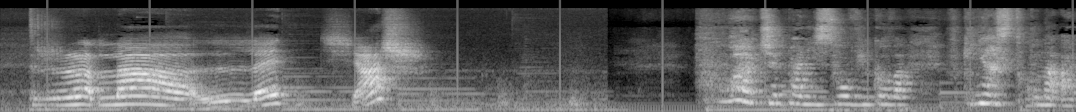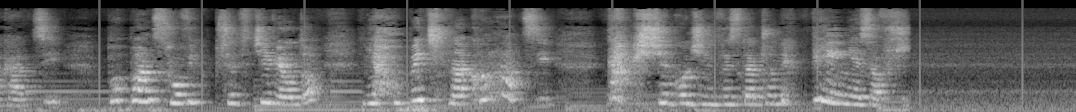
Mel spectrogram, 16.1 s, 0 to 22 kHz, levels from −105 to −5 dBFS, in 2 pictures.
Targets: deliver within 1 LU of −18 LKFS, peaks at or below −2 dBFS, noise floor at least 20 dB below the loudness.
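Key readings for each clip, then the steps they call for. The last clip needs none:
number of clicks 21; mains hum 50 Hz; hum harmonics up to 250 Hz; level of the hum −51 dBFS; integrated loudness −23.0 LKFS; sample peak −5.0 dBFS; target loudness −18.0 LKFS
→ click removal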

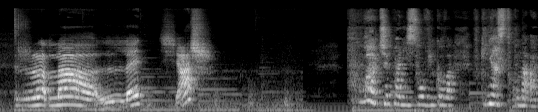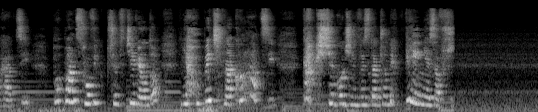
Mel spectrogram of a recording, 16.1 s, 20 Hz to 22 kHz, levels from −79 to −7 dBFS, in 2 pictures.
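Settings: number of clicks 0; mains hum 50 Hz; hum harmonics up to 250 Hz; level of the hum −51 dBFS
→ hum removal 50 Hz, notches 5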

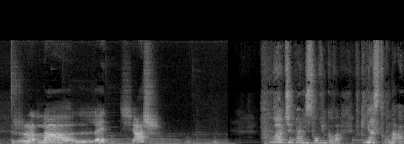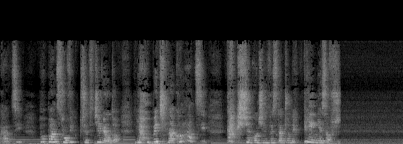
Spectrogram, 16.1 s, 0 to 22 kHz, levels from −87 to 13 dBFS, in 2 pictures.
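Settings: mains hum none found; integrated loudness −23.0 LKFS; sample peak −5.0 dBFS; target loudness −18.0 LKFS
→ level +5 dB
brickwall limiter −2 dBFS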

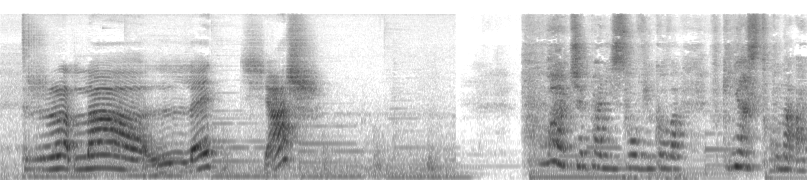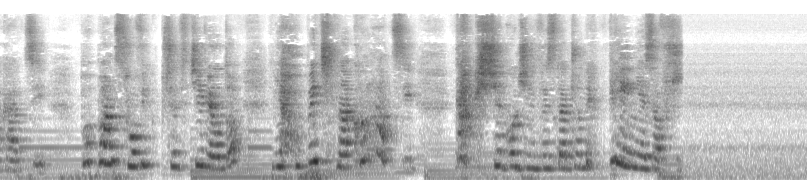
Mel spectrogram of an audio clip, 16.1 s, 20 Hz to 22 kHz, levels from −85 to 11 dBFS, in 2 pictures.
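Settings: integrated loudness −18.0 LKFS; sample peak −2.0 dBFS; background noise floor −46 dBFS

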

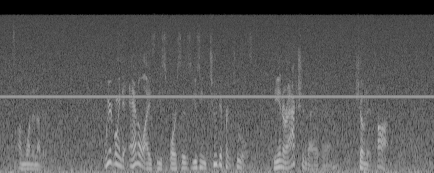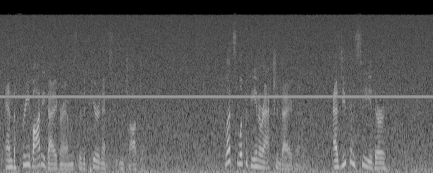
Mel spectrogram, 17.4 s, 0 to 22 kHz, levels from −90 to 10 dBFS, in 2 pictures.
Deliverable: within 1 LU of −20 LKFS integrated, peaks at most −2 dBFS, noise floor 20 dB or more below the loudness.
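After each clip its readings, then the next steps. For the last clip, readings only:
interfering tone 2,200 Hz; level of the tone −28 dBFS; background noise floor −29 dBFS; target noise floor −43 dBFS; integrated loudness −23.0 LKFS; sample peak −4.5 dBFS; target loudness −20.0 LKFS
→ notch filter 2,200 Hz, Q 30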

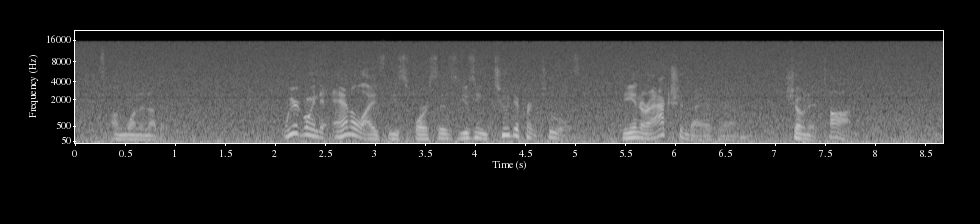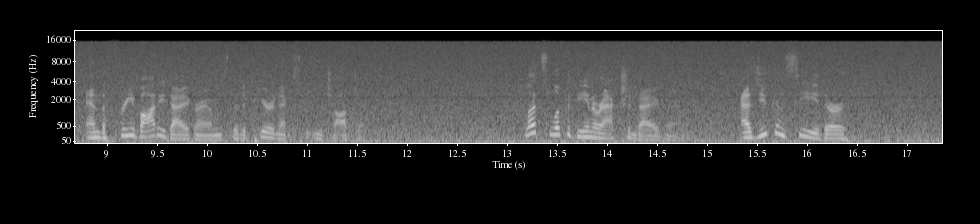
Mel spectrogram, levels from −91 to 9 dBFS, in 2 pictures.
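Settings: interfering tone none found; background noise floor −33 dBFS; target noise floor −45 dBFS
→ noise reduction from a noise print 12 dB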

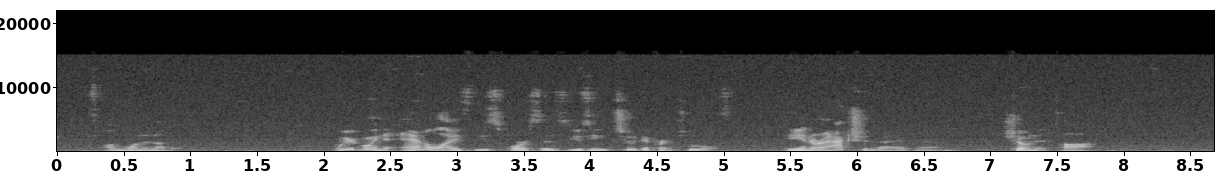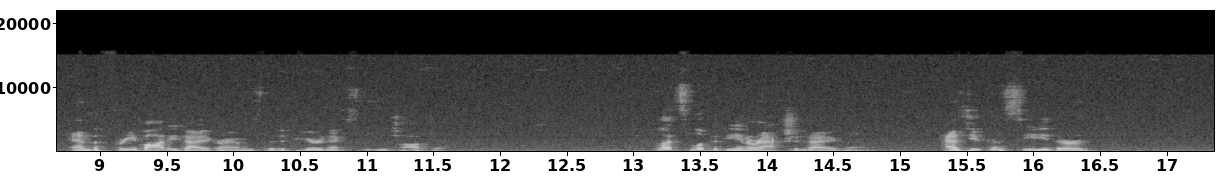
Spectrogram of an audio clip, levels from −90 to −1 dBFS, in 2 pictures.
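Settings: background noise floor −45 dBFS; integrated loudness −24.0 LKFS; sample peak −5.0 dBFS; target loudness −20.0 LKFS
→ level +4 dB
brickwall limiter −2 dBFS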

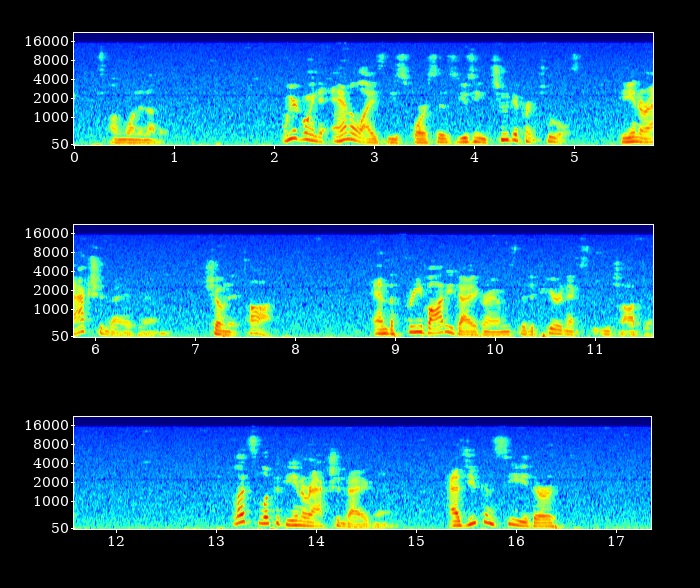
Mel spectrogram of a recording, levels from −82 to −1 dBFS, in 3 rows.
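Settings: integrated loudness −20.0 LKFS; sample peak −2.0 dBFS; background noise floor −41 dBFS

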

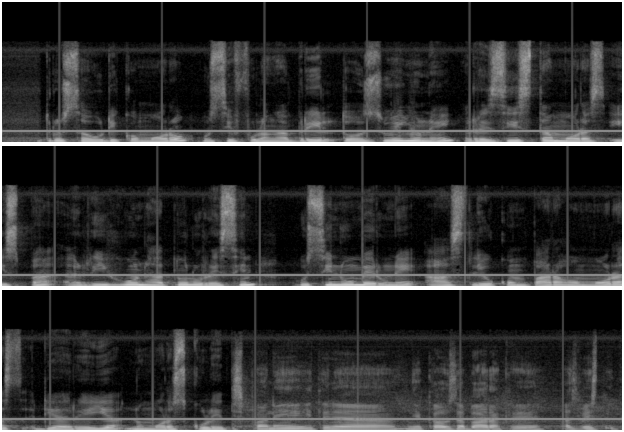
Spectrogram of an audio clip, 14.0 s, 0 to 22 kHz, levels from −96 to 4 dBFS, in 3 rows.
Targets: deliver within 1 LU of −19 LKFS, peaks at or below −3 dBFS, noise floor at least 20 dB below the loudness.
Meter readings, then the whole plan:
number of clicks 18; interfering tone 1,800 Hz; level of the tone −39 dBFS; integrated loudness −28.5 LKFS; sample peak −13.0 dBFS; target loudness −19.0 LKFS
→ click removal
notch filter 1,800 Hz, Q 30
level +9.5 dB

